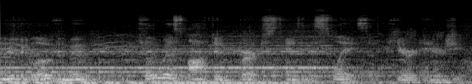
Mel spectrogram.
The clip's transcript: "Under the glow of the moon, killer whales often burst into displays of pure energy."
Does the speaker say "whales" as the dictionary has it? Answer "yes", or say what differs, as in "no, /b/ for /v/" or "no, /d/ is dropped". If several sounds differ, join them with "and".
no, /l/ is dropped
